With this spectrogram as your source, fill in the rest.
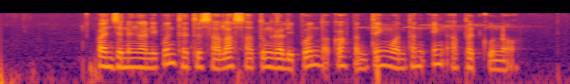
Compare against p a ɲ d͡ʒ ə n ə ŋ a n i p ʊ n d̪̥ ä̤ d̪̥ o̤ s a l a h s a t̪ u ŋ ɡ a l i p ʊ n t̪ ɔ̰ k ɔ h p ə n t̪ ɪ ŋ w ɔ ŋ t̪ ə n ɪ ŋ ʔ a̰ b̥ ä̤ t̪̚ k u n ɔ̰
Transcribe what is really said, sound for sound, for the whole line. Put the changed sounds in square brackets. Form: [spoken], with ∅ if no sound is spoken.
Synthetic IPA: p a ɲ d͡ʒ ə n ə ŋ a n i p ʊ n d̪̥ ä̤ d̪̥ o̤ s a l a h s a t̪ u ŋ ɡ a l i p ʊ n t̪ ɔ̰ k ɔ h p ə n t̪ ɪ ŋ w ɔ [n] t̪ ə n ɪ ŋ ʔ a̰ b̥ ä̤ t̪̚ k u n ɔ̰

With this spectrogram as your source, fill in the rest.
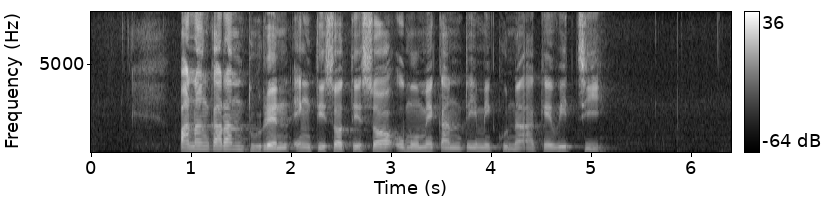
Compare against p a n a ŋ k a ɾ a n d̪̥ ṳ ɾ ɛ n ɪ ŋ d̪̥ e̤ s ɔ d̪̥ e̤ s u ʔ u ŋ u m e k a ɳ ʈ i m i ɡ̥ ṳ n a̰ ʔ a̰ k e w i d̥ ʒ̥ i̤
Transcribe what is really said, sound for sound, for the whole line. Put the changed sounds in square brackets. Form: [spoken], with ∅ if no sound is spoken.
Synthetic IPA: p a n a ŋ k a ɾ a n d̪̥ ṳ ɾ ɛ n ɪ ŋ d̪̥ e̤ s ɔ d̪̥ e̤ s [ɔ] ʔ u [m] u m e k a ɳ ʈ i m i ɡ̥ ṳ n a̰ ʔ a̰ k e w i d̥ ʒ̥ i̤

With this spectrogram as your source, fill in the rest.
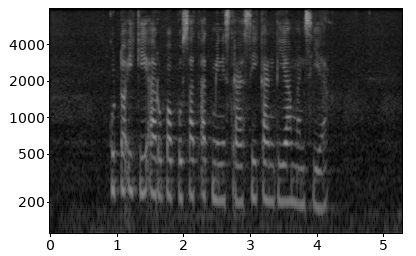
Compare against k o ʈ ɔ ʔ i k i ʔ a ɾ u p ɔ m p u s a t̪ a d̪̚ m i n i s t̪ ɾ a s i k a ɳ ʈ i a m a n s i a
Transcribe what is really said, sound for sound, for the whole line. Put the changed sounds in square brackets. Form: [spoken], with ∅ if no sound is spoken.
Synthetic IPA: k [u] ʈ ɔ ʔ i k i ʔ a ɾ u p ɔ [∅] p u s a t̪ a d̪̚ m i n i s t̪ ɾ a s i k a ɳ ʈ i a m a n s i a

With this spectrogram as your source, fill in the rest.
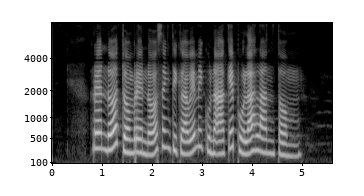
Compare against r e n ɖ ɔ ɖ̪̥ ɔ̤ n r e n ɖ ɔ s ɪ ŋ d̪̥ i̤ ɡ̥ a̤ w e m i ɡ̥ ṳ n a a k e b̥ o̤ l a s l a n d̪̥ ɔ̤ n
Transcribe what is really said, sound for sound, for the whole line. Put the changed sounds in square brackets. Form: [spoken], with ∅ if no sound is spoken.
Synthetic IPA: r e n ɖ ɔ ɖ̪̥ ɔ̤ [m] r e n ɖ ɔ s ɪ ŋ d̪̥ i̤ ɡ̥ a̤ w e m i ɡ̥ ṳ n a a k e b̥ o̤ l a [h] l a n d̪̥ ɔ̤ [m]

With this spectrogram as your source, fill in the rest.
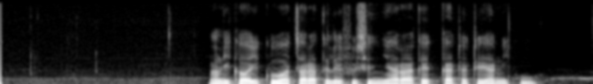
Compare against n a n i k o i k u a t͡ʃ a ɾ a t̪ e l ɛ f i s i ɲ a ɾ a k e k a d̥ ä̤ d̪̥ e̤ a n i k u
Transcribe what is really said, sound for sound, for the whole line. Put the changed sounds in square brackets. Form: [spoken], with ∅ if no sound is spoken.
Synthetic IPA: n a n i k [ɔ] i k u a t͡ʃ a ɾ a t̪ e l [e] f i s i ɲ a ɾ a k e k a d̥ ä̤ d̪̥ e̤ a n i k u

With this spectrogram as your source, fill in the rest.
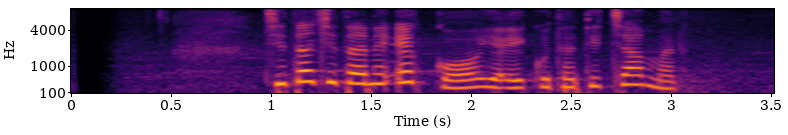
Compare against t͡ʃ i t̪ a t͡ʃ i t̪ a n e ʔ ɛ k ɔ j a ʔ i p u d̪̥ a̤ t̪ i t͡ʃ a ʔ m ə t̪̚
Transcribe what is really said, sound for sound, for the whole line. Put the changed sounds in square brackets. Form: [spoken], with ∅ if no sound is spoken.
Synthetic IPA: t͡ʃ i t̪ a t͡ʃ i t̪ a n e ʔ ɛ k ɔ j a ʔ i [k] u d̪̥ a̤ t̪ i t͡ʃ a [∅] m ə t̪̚

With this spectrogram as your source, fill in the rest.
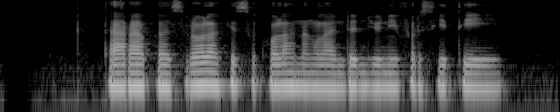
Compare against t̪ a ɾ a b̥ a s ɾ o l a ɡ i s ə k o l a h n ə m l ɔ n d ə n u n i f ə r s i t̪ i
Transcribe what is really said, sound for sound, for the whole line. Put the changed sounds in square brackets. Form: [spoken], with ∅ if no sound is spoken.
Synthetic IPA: t̪ a ɾ a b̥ a s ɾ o l a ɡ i s ə k o l a h n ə [ŋ] l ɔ n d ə n u n i f ə r s i t̪ i

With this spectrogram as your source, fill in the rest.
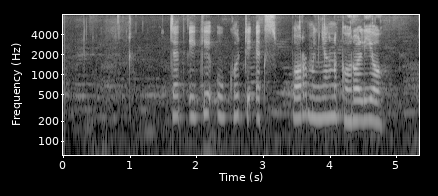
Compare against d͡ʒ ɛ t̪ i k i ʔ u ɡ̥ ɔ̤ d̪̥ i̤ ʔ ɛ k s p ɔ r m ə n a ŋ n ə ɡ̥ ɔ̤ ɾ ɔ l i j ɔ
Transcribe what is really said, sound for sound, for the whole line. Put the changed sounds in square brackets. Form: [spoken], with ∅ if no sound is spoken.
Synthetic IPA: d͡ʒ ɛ t̪ i k i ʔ u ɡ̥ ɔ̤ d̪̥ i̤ ʔ ɛ k s p ɔ r m ə [ɲ] a ŋ n ə ɡ̥ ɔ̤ ɾ ɔ l i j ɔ

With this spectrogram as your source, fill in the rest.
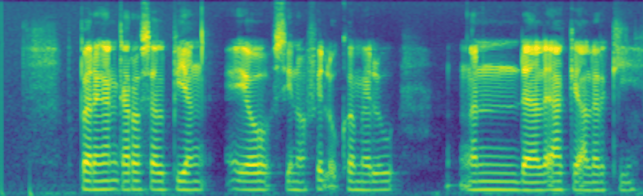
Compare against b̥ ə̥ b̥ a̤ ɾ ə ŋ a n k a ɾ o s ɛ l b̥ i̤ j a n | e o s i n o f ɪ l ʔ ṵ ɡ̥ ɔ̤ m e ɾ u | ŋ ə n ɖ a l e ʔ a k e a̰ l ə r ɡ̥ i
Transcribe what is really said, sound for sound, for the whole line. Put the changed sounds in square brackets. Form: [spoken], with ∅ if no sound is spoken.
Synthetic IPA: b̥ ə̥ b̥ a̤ ɾ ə ŋ a n k a ɾ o s ɛ l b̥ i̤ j a [ŋ] | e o s i n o f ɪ l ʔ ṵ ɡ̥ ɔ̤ m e [l] u | ŋ ə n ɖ a l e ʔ a k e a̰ l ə r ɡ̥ i

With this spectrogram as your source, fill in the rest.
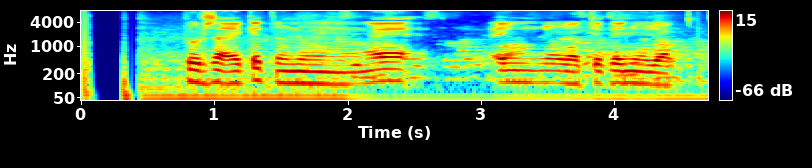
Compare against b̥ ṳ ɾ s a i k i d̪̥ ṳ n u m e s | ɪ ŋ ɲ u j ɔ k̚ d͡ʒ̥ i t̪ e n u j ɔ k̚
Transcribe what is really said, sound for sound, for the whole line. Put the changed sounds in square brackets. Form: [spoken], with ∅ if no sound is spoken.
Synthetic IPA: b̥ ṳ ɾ s a i k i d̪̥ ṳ n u [ŋ] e [∅] | ɪ ŋ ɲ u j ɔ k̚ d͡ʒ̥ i t̪ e [ɲ] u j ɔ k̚

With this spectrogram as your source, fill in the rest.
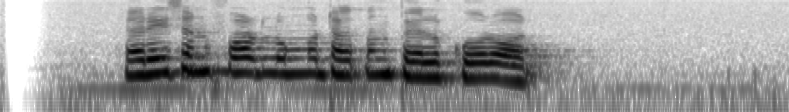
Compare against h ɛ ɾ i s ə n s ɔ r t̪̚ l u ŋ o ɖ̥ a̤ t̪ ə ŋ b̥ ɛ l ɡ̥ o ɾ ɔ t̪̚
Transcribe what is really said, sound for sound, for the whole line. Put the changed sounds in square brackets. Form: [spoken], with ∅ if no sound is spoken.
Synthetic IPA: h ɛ ɾ i s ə n [f] ɔ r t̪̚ l u ŋ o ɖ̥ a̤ t̪ ə ŋ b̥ ɛ l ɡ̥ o ɾ ɔ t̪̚

